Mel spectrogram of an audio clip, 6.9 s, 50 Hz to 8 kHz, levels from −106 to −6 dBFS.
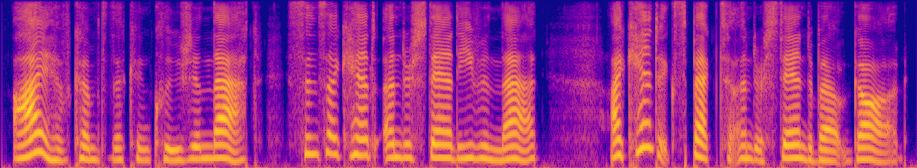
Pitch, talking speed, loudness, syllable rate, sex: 220 Hz, 175 wpm, -21 LUFS, 5.1 syllables/s, female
